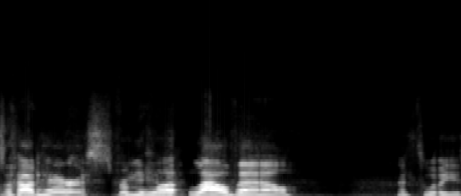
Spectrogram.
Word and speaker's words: Louisville: i'm saying it wrong it's not louisville it's like it's like hello val okay i have a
